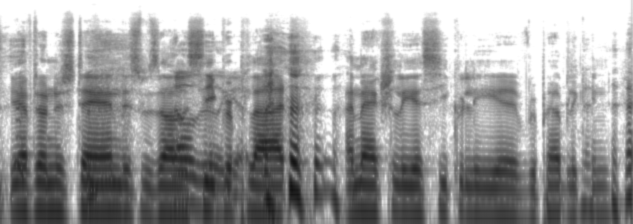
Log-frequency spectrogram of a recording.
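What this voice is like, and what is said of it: Imitated voice drifting into Dutch accent. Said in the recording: “my Donald Trump impression there just sort of turned into the Dutch guy from Austin Powers ... He has such a weird voice that it starts to sound like a foreign accent”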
